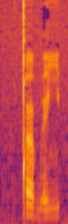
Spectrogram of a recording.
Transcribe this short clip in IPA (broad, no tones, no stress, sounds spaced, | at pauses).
ǃ œ b e ʎ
